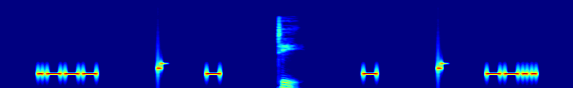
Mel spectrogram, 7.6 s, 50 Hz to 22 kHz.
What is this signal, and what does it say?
Morse code, heard as a keyed tone, about 20 wpm, 700 Hz. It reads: J T T Z
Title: Single Letter-Number - Rapid-Fire 20wpm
